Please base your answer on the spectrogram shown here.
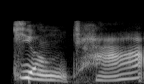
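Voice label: "jing3cha2", Mandarin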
